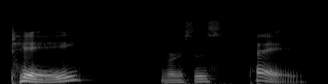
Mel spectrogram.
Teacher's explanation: For example, let's compare PO in Russian versus PO in English or P in Russian versus pay in English. The Russian consonant requires a split second longer to form. holding the lips together and allowing more pressure to build up behind them. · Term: Russian P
